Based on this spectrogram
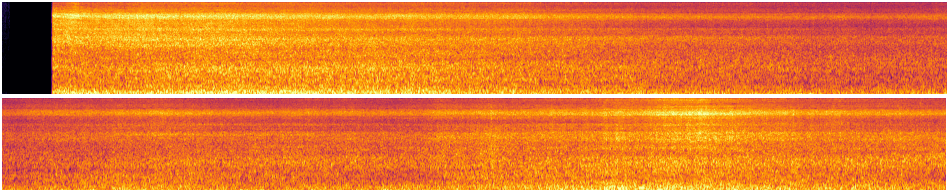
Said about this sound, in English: So hopefully you can hear that there are much bigger waves there. We're on the coast at Riverton, and it's an open bay. It used to be a really big fishing village, and you're looking out to Stewart Island, and then the South Pole, actually.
